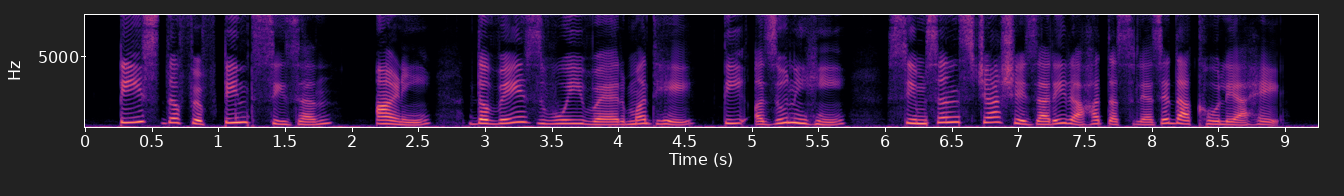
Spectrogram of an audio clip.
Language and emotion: Marathi, neutral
